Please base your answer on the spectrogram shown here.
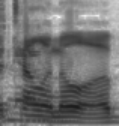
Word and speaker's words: Talanoa: Well, that's because of how do you pronounce his name? Talanoa, but still, I thought he was pretty good.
